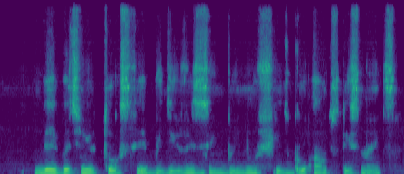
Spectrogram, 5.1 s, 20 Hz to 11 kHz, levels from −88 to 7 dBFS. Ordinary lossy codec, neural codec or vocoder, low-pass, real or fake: none; vocoder, 22.05 kHz, 80 mel bands, HiFi-GAN; none; fake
